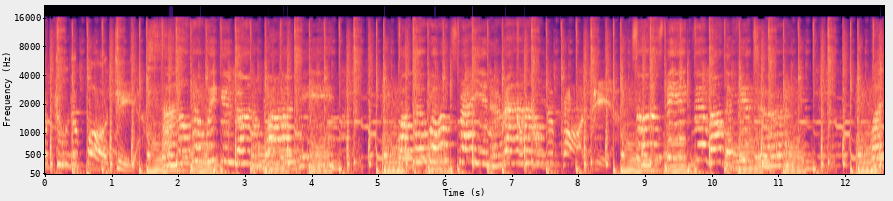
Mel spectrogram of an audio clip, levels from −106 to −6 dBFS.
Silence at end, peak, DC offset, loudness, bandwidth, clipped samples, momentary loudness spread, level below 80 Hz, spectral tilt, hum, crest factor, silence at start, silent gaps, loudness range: 0 s; 0 dBFS; under 0.1%; -13 LUFS; 16.5 kHz; under 0.1%; 6 LU; -28 dBFS; -4 dB/octave; none; 14 dB; 0 s; none; 1 LU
